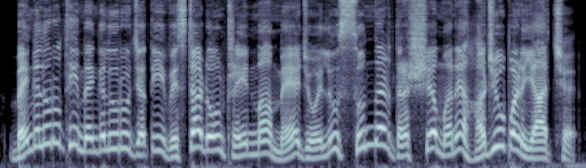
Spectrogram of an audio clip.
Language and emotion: Gujarati, happy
